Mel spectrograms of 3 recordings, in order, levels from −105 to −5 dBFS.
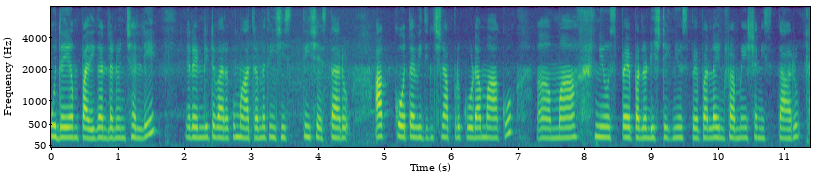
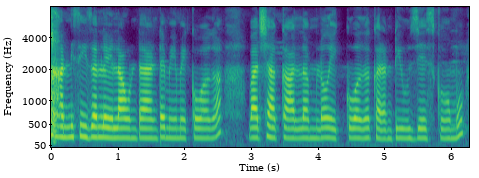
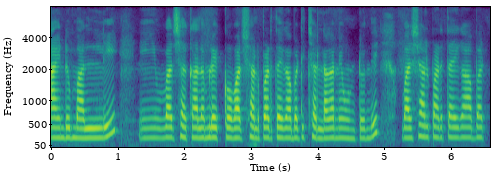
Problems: background sounds at intervals, background conversations at intervals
